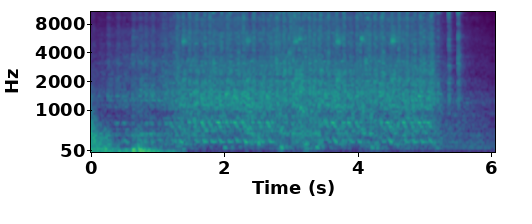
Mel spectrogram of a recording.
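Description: A 7.3 Powerstroke diesel truck engine cranks loudly and steadily with a rapid rhythmic starter chug for several seconds, trying to catch, with brief faint voices near the end.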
